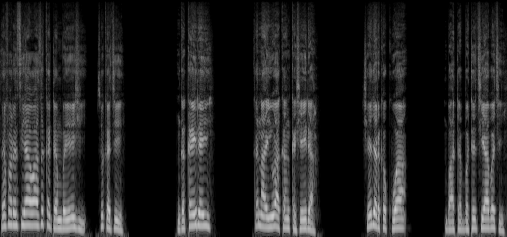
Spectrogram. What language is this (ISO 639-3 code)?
hau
